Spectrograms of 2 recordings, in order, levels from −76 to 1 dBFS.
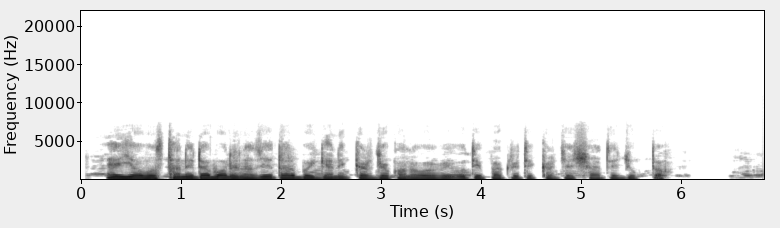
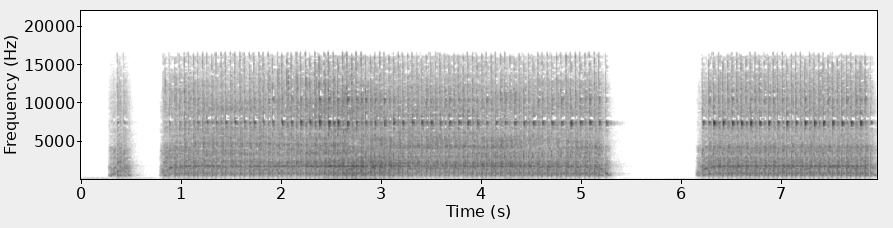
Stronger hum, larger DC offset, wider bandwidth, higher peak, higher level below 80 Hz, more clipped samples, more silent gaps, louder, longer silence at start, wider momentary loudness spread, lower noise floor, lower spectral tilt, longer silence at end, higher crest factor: neither; neither; second, 6 kHz vs 17 kHz; about the same, -2 dBFS vs -4 dBFS; first, -52 dBFS vs -64 dBFS; neither; neither; first, -14 LUFS vs -23 LUFS; about the same, 0.15 s vs 0.25 s; about the same, 12 LU vs 12 LU; second, -53 dBFS vs -68 dBFS; first, -9.5 dB/octave vs 2 dB/octave; about the same, 0 s vs 0 s; second, 12 dB vs 22 dB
